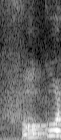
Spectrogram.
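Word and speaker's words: Foucault: दूसरा, एक साइंटिस्ट थे फोको, फेको नहीं, फोको, हालांकि अंग्रेजी में उसके स्पेलिंग में होता है FAUCUOLT, फैकल्ट।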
